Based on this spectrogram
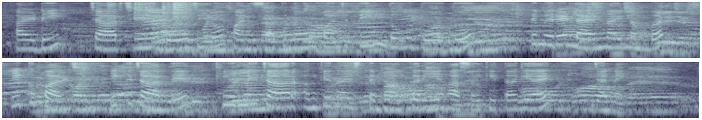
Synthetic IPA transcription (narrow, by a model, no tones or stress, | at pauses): aːiɖiː | t͡ʃaːɾt͡ʃʰeːd̪oːziːɾõːpəɲd͡ʒsət̪nəpəɲd͡ʒt̪ɪnd̪oːd̪oːd̪oːt̪eːmeːɾeːlɛːnːaːiːləmbəɾ | ɪkpəɲd͡ʒɪkt͡ʃaːɾd̪eːkʰiːɾliːt͡ʃaːɾəŋkẽːd̪aːɪst̪eːmaːlkəɾiːeːɦaːsəlkiːt̪aːɡɪaːeːd͡ʒaːnɛĩː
